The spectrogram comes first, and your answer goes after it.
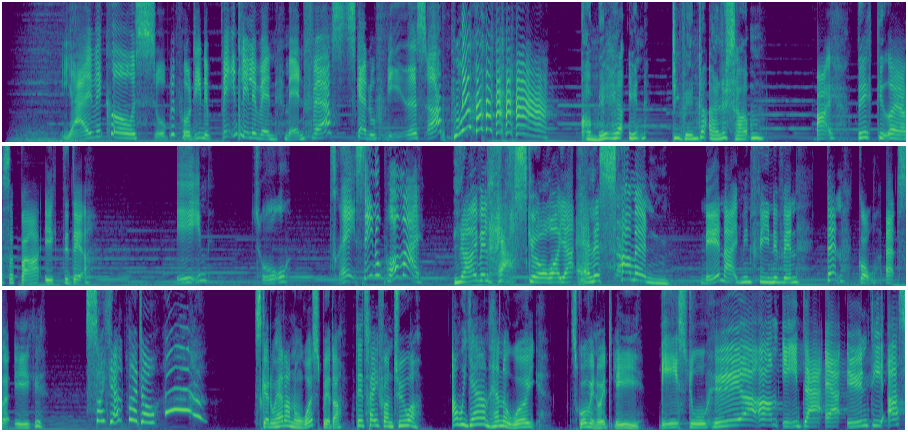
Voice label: female danish character compilation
